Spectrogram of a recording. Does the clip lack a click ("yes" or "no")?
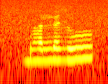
yes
